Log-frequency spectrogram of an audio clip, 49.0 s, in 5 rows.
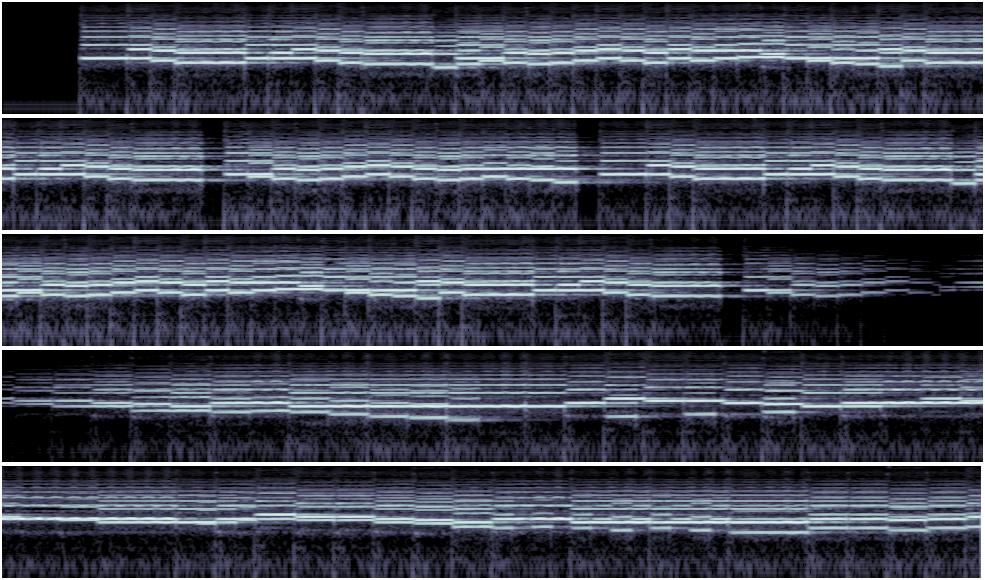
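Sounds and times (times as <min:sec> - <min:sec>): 
klezmer flute duet: 0:00.8 - 0:49.0.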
